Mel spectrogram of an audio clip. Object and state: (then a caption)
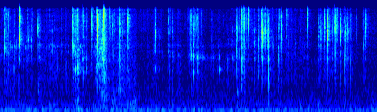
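Glycerin soap bar being shaved. A utility knife blade scrapes and shaves brittle flakes off a solid, translucent blue-purple oval glycerin soap bar held in the palm. Quick, dry, bright crackling scrapes come in irregular bursts, almost all high in pitch with no low end.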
